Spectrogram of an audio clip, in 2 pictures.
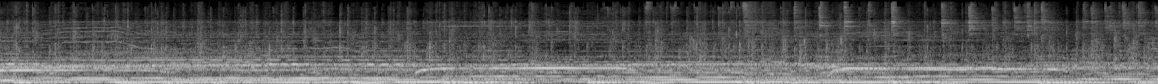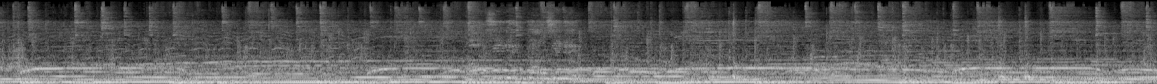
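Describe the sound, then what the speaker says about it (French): A church congregation raises sustained joyful shouting and cheering over steady music, a loud, dense crowd roar with scattered whoops throughout. "Commence juste à pousser des cris de joie et à acclamer."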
